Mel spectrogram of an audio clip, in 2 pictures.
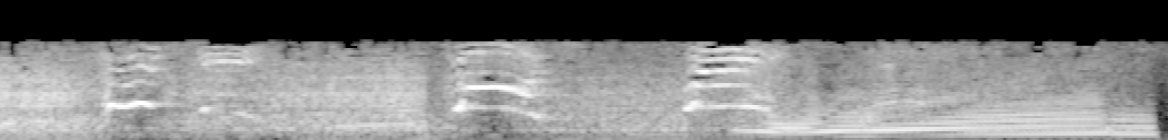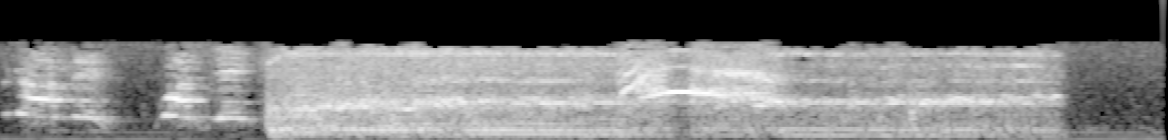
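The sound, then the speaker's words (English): A bus engine rumbles as the bus drives off along a road, then brakes let out a loud, wavering screech. Heavy traffic noise carries on afterward, with a brief pause in the middle. “George on the bus, not looking back. Nellie, the deserted one, middle of road, gesticulating, the shout, screech of brakes”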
